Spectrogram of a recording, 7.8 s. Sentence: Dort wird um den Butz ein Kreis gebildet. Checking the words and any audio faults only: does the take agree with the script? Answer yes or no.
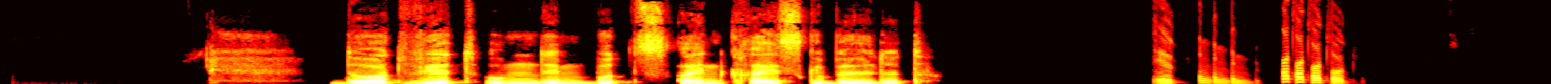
no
